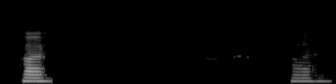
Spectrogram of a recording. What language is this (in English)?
Assamese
